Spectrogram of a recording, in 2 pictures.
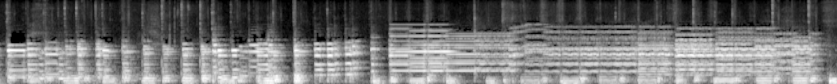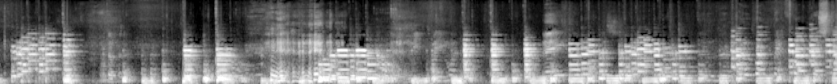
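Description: An organ plays a lively tune with rhythmic chords.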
